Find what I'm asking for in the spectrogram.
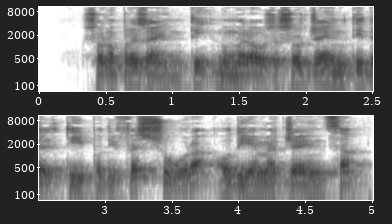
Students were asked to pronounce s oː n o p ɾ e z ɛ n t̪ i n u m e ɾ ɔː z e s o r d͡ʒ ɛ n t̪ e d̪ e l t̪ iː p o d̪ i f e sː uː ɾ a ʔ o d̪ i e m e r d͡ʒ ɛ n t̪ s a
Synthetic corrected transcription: s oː n o p ɾ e z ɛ n t̪ i n u m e ɾ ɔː z e s o r d͡ʒ ɛ n t̪ i d̪ e l t̪ iː p o d̪ i f e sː uː ɾ a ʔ o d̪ i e m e r d͡ʒ ɛ n t̪ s a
